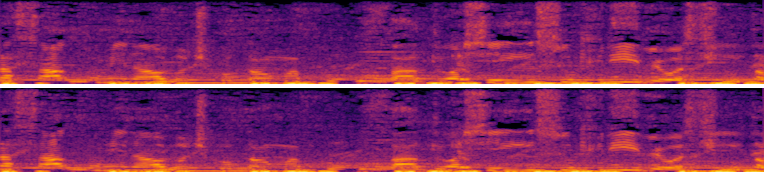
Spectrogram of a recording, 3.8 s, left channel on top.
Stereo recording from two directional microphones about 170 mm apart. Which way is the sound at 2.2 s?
20° left (ahead or behind).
